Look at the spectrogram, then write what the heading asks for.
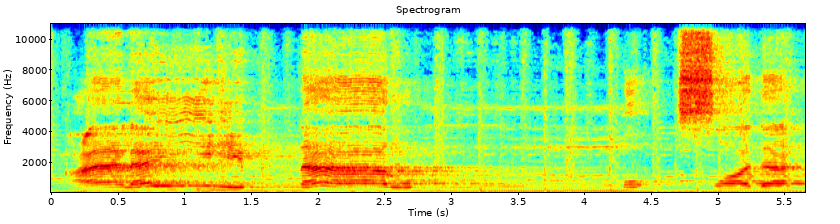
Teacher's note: Perhatikan ada tanwin berjumpa dengan huruf mim, maka hukumnya idgham bi gunnah, harus kita dengungkan 2 harokat.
